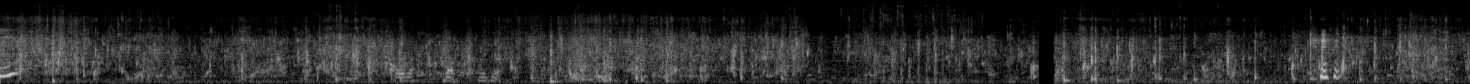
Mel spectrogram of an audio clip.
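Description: A seven-year-old female dog plays in monsoon water, making repeated irregular splashes and trickles, close and fairly soft, with a short dropout partway through.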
